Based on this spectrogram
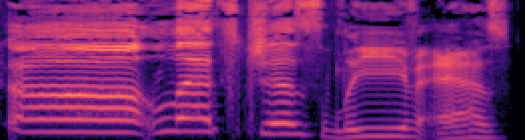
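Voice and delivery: high, slow, drawn-out mimicry; mock couples' voice. Host repeating how couples decide to stay friends, mock couples' voice. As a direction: stretch it out in a mocking high voice.

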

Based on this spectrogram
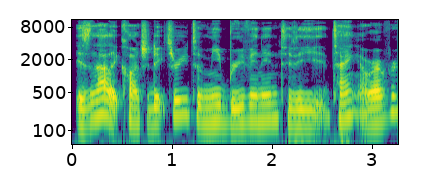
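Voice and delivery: high, puzzled questioning; confused disbelief. Retold or imitated. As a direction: sound baffled by the idea. Confused about equalizing, retold.

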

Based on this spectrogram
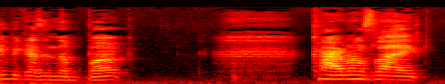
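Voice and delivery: usual speaking voice

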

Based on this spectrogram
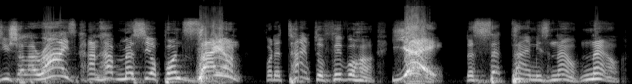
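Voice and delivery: loud, high declaration; shouted prophetic declaration; preach. Acted. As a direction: proclaim it over the congregation.

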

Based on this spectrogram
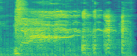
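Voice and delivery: long, very high squealing laugh; high peal of real laughter. Real, not acted. Cracking up after John's speech to Vince, laughing.

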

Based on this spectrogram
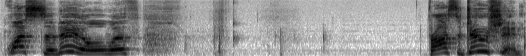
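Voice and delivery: high, slow stand-up bit; hammed-up observational comic, stretched out; Seinfeld impression. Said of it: "felt like Seinfeld was gonna".

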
